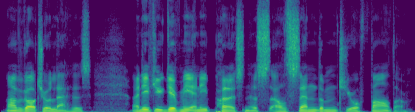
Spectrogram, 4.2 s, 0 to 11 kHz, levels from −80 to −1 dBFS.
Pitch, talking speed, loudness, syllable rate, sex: 115 Hz, 245 wpm, -20 LUFS, 6.3 syllables/s, male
